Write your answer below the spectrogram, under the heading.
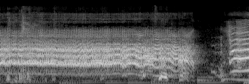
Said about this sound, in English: He was screaming at the bugs now and not the daggers yet.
